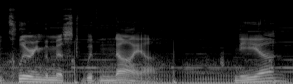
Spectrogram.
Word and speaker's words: Neyyah: Nia. Nia. That was the pronunciation that we learned last time.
